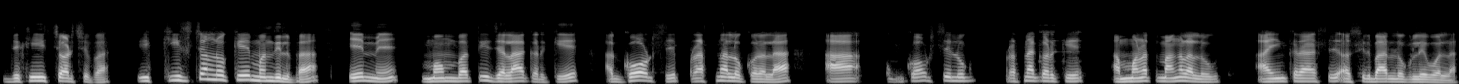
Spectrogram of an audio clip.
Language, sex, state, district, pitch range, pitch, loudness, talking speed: Bhojpuri, male, Bihar, Saran, 130-165 Hz, 145 Hz, -18 LUFS, 135 wpm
